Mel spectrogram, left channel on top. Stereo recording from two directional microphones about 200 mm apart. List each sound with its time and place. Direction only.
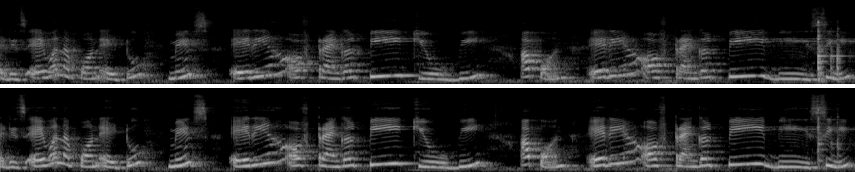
0.1 s a woman's voice: 45° right (ahead or behind)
